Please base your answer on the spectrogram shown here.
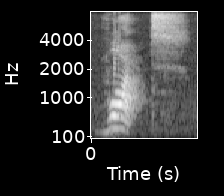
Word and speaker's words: what: What, H is silent here, calf, L is silent here, CALF, we will not read it calf, हम इसे calf ना पढ़ के क्या पढ़ेंगे?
